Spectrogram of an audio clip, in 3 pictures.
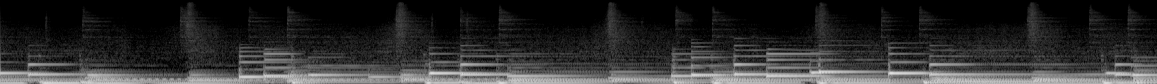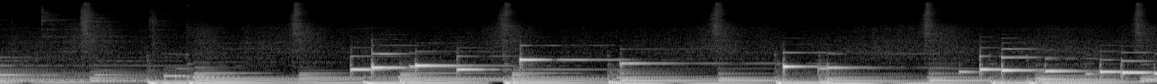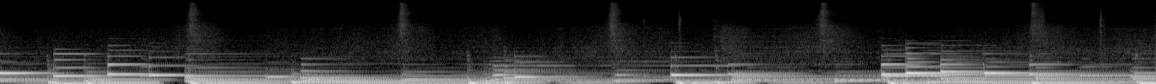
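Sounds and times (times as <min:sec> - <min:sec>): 
soothing serene smooth jazz with romantic cafe vibes: 0:00.0 - 0:34.6.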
